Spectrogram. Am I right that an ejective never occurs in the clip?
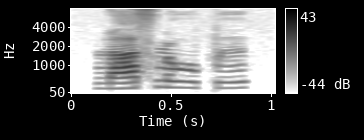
yes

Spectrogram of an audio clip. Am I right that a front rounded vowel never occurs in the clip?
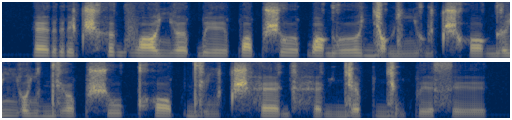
yes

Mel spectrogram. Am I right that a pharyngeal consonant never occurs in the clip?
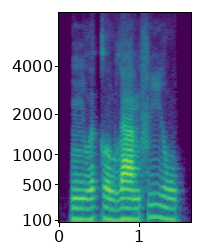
yes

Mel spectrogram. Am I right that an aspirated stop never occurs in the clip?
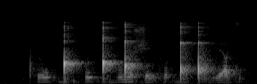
no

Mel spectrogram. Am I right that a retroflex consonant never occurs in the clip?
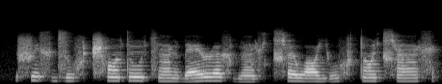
no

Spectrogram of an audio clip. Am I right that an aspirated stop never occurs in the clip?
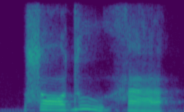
yes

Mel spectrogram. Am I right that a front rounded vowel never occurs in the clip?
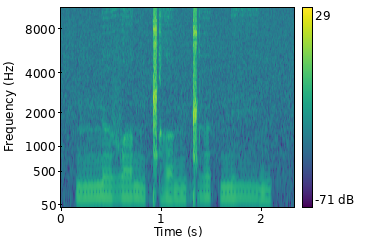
no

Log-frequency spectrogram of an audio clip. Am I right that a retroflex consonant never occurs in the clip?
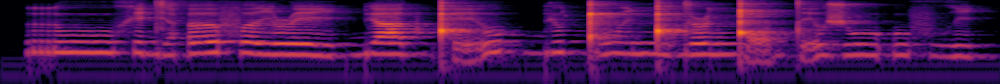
yes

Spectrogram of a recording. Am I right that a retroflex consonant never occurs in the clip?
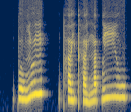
yes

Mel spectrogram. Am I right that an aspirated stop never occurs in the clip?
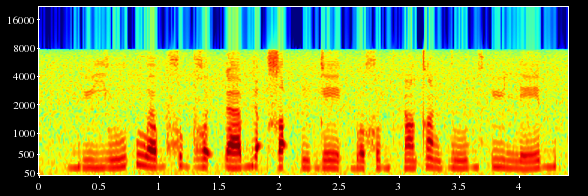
yes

